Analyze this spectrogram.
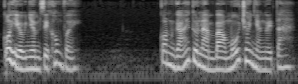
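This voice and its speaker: Woman reads a grieving old mother who scolds her daughter, low and reproachful. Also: lively intonation, fast talker, darkish tone. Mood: pleading. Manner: wailing, reproachful. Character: scolding elderly mother, grief-stricken.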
